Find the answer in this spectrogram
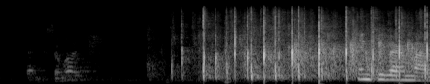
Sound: applause

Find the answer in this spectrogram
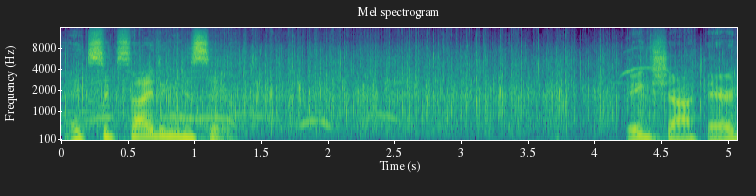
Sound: applause

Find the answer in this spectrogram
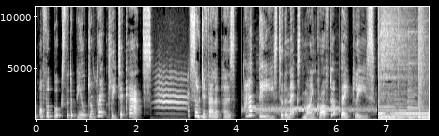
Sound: meow

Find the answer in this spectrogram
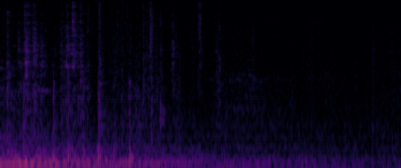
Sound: distant knocking continues, as things jangle in Hannah's search

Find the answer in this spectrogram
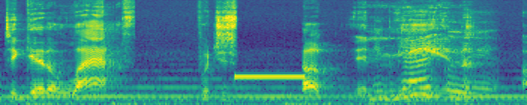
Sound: beep

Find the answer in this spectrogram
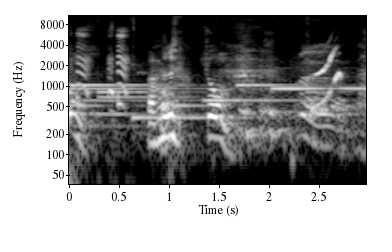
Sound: sob

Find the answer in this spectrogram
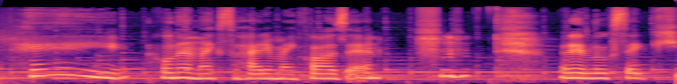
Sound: giggles

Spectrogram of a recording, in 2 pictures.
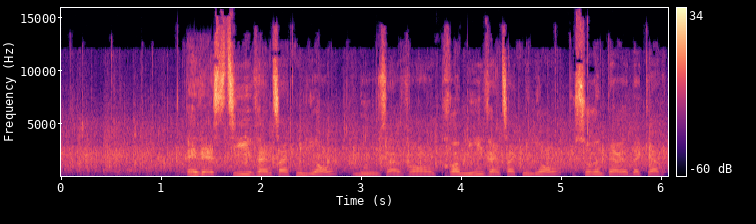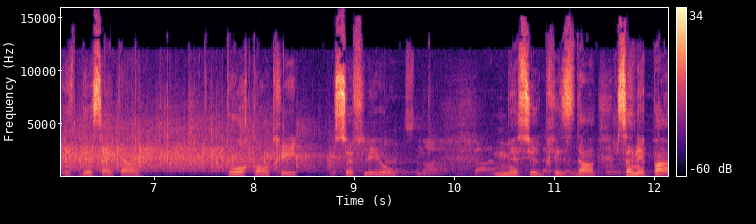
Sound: applause

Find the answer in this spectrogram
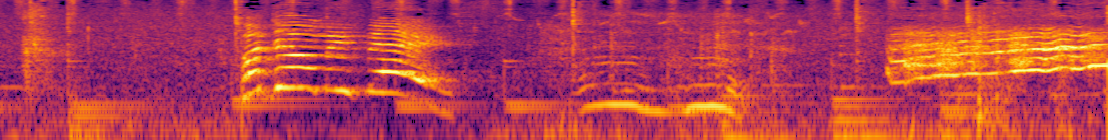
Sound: babbling gibberish

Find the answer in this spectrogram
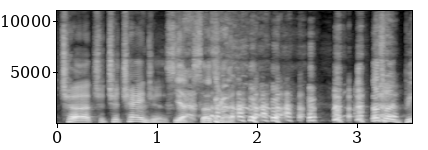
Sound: laughs

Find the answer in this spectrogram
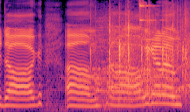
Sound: audience "awws"

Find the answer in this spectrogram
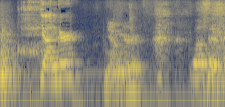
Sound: snerks

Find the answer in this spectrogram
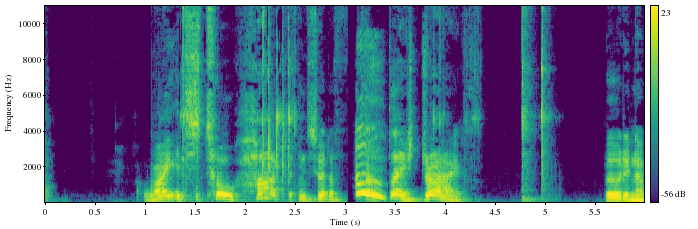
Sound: oof

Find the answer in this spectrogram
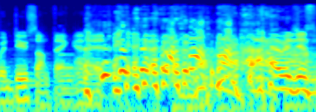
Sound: laughing

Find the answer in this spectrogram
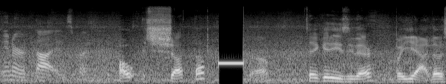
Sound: beep

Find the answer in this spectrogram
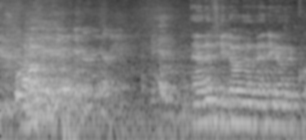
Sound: laugh

